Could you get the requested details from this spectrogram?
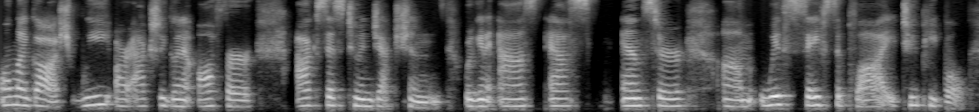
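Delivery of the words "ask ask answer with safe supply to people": ordinary talk, nothing marked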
